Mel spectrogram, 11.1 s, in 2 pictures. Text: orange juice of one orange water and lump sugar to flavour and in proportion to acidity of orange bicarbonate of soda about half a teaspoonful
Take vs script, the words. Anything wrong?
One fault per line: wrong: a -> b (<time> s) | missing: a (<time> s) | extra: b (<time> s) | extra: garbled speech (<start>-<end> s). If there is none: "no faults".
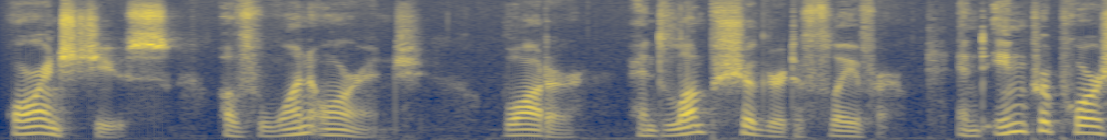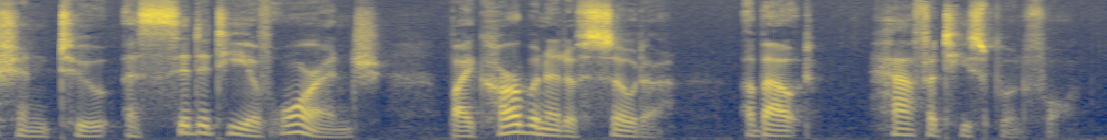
no faults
